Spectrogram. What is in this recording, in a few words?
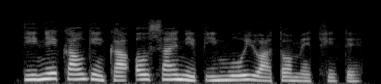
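Burmese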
